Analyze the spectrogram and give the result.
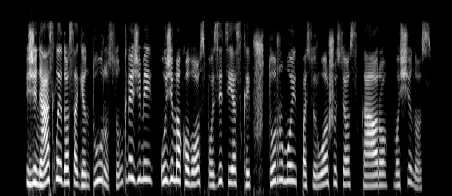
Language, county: Lithuanian, Kaunas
